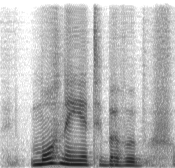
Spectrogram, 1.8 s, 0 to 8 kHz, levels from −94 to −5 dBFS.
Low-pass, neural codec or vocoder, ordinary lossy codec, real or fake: none; codec, 16 kHz, 0.2 kbps, FocalCodec; none; fake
